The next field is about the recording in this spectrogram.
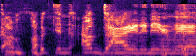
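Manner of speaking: put-on straining voice. Retelling answering a scam call, imitating straining on the toilet. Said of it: "act like you're taking a wicked shit".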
